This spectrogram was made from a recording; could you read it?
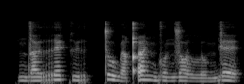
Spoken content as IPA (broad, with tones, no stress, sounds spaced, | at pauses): n d a˧ ə̯ r ɛ˥ k ɨ˧ r tː o˥˧ w ɛ˩˧ qʼ e˥ ŋ ɡ o˥˧ n z ɔ˥˧ lː o˧ ŋ ɡ ɛ˥˧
